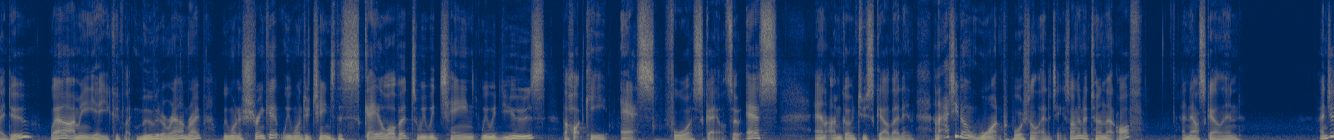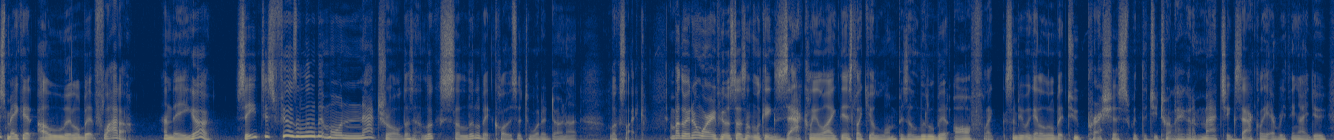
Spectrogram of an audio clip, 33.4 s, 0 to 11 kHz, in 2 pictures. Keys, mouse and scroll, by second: 1.5 g, 2.2 right click, 8.1 s, 12.0 Escape, 14.1 click, 14.8 s, 16.7 click, 17.1 Tab, 17.6 middle click, 24.6 Tab, 24.9 click, 25.7 middle click, 26.5 Tab, 26.8 middle click, 27.7 middle click, 32.5 click, 32.9 middle click.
